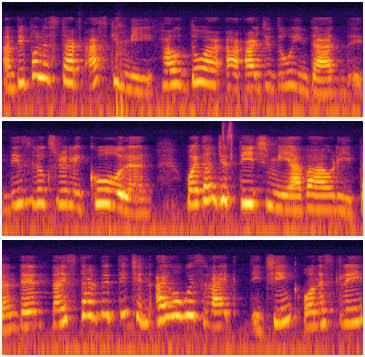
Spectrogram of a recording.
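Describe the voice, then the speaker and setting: Her pitch is high and swings very widely. The woman speaks at a moderate pace with a Spanish accent. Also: hardly any pauses. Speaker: fluid art teacher. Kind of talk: interview.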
